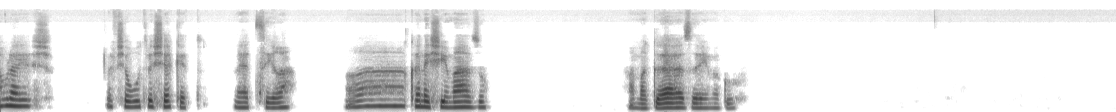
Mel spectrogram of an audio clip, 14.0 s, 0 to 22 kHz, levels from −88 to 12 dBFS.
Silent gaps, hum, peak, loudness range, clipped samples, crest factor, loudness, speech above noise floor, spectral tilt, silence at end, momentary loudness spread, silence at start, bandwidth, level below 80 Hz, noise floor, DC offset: none; none; -2 dBFS; 3 LU; under 0.1%; 22 dB; -21 LUFS; 50 dB; -6 dB/octave; 4.75 s; 18 LU; 0 s; 15.5 kHz; -80 dBFS; -70 dBFS; under 0.1%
